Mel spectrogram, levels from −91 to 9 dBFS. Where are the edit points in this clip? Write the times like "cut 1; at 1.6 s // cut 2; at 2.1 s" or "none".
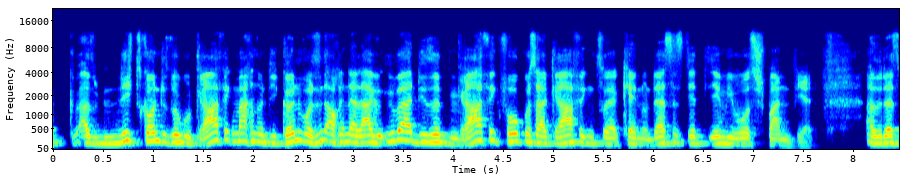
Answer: none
